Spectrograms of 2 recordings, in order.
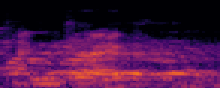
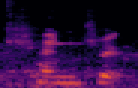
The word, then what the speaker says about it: Kendrick: But look at all of our viewers right now having chit-chats amongst themselves about the Breeders' Cup, about Kendrick.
